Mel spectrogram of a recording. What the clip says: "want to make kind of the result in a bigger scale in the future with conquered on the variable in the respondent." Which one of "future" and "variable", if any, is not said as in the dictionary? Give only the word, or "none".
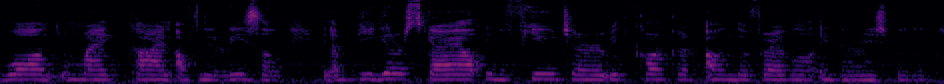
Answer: variable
